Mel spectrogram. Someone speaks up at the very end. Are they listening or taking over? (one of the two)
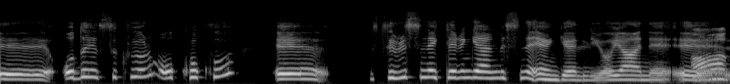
taking over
